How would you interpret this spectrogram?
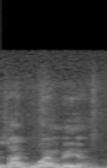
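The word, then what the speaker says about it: Zagłębie: You pronounce it though, Zagwembia.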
